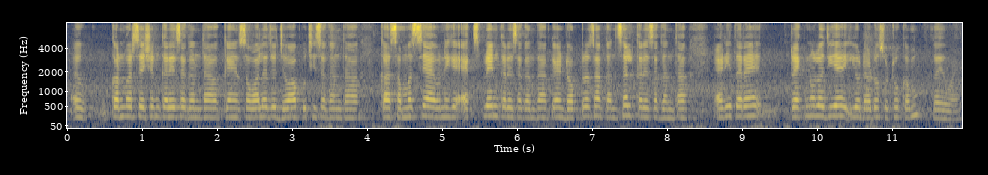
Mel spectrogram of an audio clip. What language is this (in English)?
Sindhi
